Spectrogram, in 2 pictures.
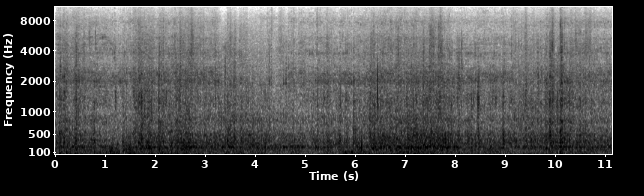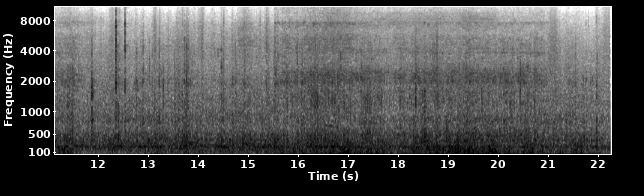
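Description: A mountain bike being ridden along a forest trail: tyres rolling over dirt and stones, wind buffeting the microphone, and scattered rattles and clicks from the bike. It cuts off suddenly at the end.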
